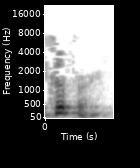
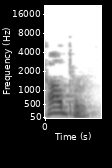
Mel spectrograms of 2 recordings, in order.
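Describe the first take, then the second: First: The first vowel sounds like 'coo'. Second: The first vowel sounds like 'cow'. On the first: The speaker calls it right. "but it's Cooper" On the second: The speaker calls it wrong. "I say Cowper"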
